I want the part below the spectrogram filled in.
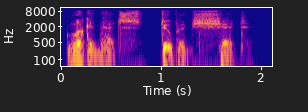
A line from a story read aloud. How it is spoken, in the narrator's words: Norton growled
